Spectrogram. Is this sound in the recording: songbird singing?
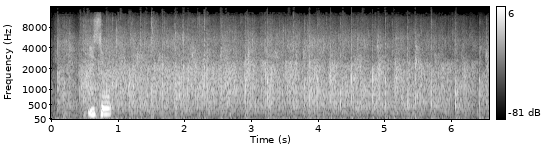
no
